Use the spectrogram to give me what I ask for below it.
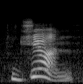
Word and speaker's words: jaune: Then, jaune. It's like a yawn.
